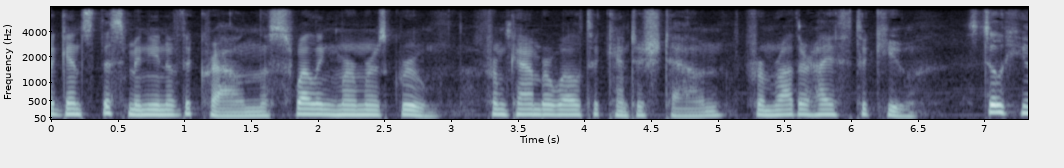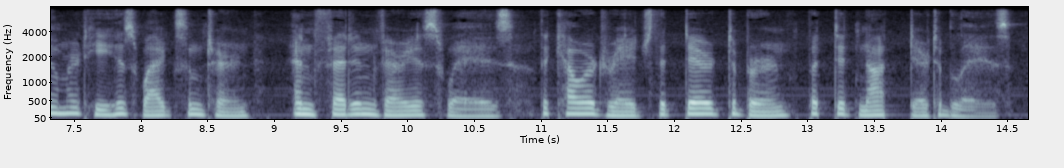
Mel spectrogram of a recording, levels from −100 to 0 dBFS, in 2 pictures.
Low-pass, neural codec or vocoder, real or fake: 7.2 kHz; none; real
